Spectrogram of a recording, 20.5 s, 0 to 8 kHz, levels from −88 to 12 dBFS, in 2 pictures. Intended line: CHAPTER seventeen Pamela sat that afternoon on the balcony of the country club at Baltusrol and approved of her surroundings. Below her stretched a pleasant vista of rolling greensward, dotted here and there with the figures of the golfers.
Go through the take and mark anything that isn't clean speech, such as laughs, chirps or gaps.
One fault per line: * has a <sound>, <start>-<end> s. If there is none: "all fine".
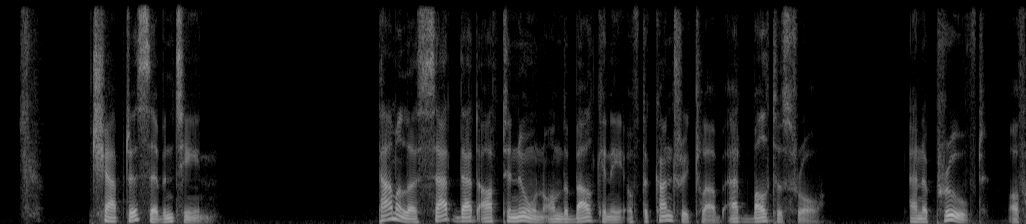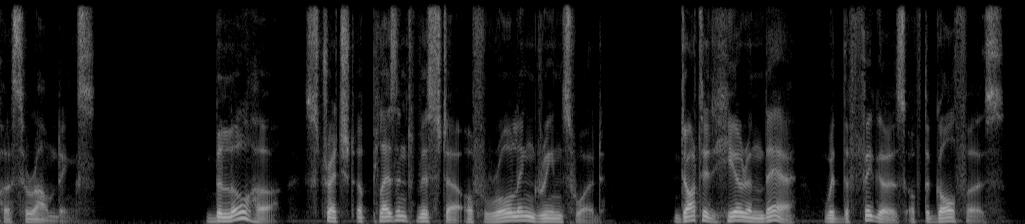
* has a sneeze, 0.2-0.5 s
